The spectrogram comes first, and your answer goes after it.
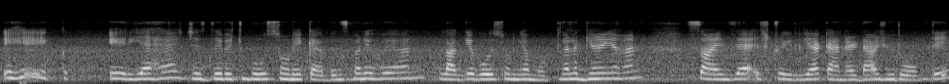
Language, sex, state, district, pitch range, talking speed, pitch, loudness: Punjabi, female, Punjab, Kapurthala, 235-260 Hz, 160 wpm, 250 Hz, -17 LUFS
